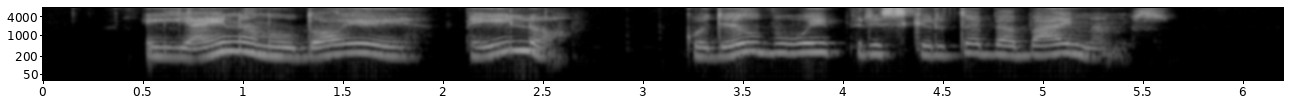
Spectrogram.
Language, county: Lithuanian, Vilnius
